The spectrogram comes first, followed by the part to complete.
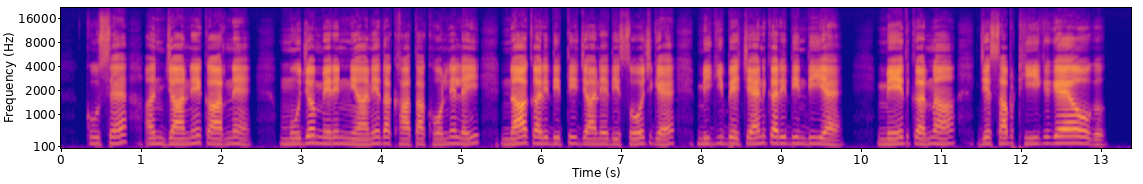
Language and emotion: Dogri, fearful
